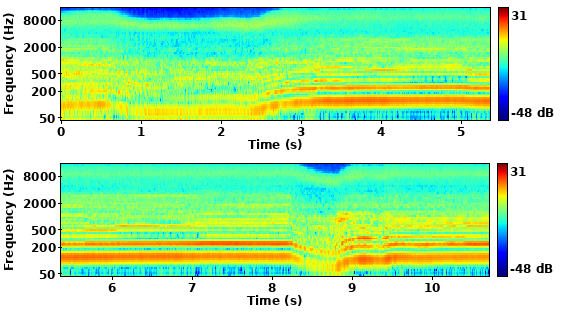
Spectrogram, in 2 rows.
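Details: Weed Eater FeatherLite Plus FL26 trimmer after a new carburetor, fuel lines, fuel filter and air filter, on fresh 40:1 fuel: small two-stroke buzzing high and steady, dipping to idle briefly then clearing cleanly back up to speed; runs healthy.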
